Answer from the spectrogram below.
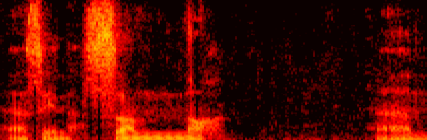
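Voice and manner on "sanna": sanna with a held n; sanna, pitkä n; long Finnish n. Shown as a demonstration. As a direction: hold the nn in sanna. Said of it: "the double N".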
